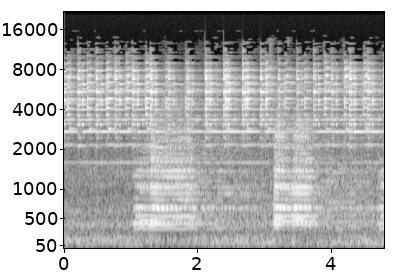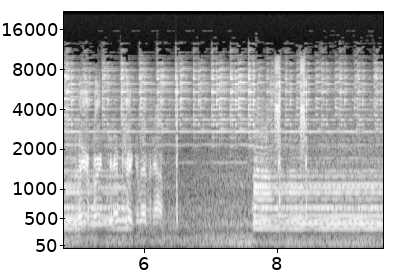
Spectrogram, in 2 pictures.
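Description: A train horn blows several long blasts as the train approaches.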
